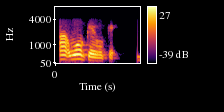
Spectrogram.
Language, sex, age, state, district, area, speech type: Tamil, female, 60+, Tamil Nadu, Coimbatore, rural, conversation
